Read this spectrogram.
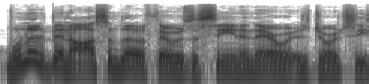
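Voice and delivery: ordinary delivery

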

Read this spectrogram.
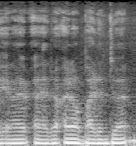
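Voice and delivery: usual speaking voice

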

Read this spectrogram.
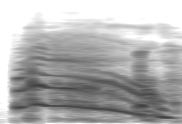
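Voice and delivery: high laughing eagle cry; eagle screech. Retold or imitated. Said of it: "That's an eagle sound".

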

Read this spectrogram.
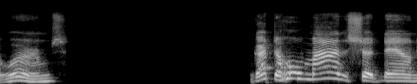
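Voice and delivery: put-on high-pitched old local with town gossip; old townsman, chatty. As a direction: play a high-voiced old townsman giving directions. Game master plays a townsman.

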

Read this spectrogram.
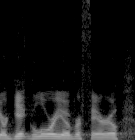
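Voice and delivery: usual speaking voice

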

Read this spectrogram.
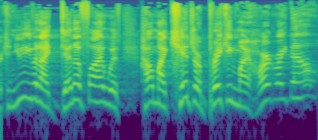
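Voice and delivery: loud, high, driving sermon delivery; full-force preaching. Acted. Preacher pressing his congregation with loud questions. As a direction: hammer each question at the congregation.

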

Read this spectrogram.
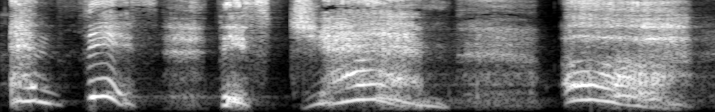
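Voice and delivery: high hammed-up exasperation ending in a groan; mock tantrum. Mother flinging groceries to outdo her cranky son, mock tantrum. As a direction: rage theatrically at the groceries. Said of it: "was having a tantrum".

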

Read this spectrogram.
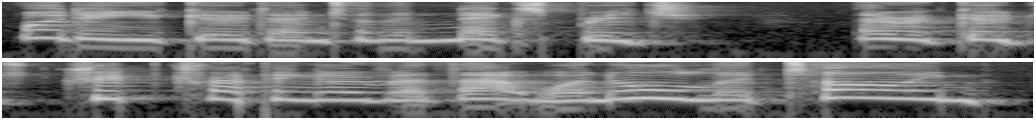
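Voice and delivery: very high squeaky mouse; tiny mouse voice. A narrator's reading. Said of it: "said the mouse".

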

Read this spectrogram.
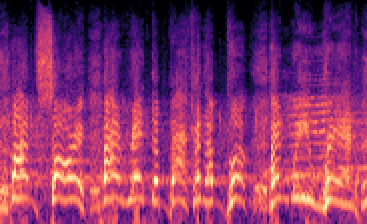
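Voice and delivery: high, building preacher shout; preaching at full force. Acted. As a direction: whoop it up to the rafters.

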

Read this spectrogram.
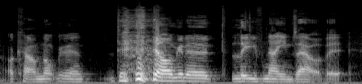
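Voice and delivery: normal talking voice

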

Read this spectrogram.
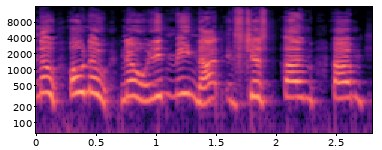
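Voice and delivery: high, flustered backpedalling; mock apologetic fluster, pitched very high; Spider-Man. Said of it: "And she's like".

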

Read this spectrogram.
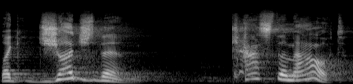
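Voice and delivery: ordinary delivery

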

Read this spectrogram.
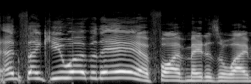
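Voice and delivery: high, loud shout to someone off to the side; calling out. Retold or imitated. Podcaster hailing the fan's mate standing apart, calling out. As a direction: holler it across the distance.

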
